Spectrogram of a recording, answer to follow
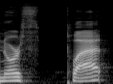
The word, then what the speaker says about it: North Platte: You grew up in rural Nebraska in North Platte.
